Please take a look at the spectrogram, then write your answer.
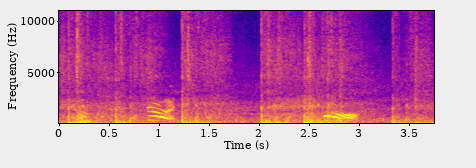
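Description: Auto Rivet weapon in the video game Starfield whirs as it charges, then fires in bursts with rising whine-like sweeps, repeated twice across the few seconds at steady, fairly loud level.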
